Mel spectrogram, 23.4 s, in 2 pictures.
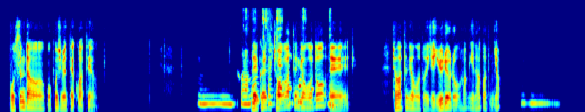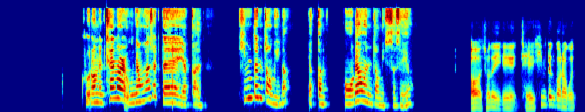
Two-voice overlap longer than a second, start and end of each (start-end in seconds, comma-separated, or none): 5.0-6.7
